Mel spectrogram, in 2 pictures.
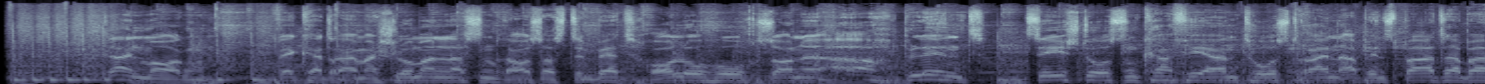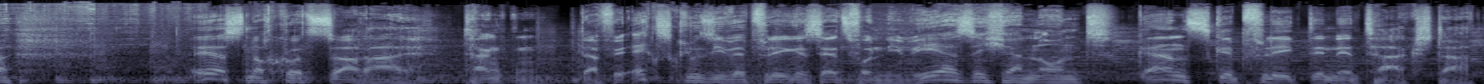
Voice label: spot; aral

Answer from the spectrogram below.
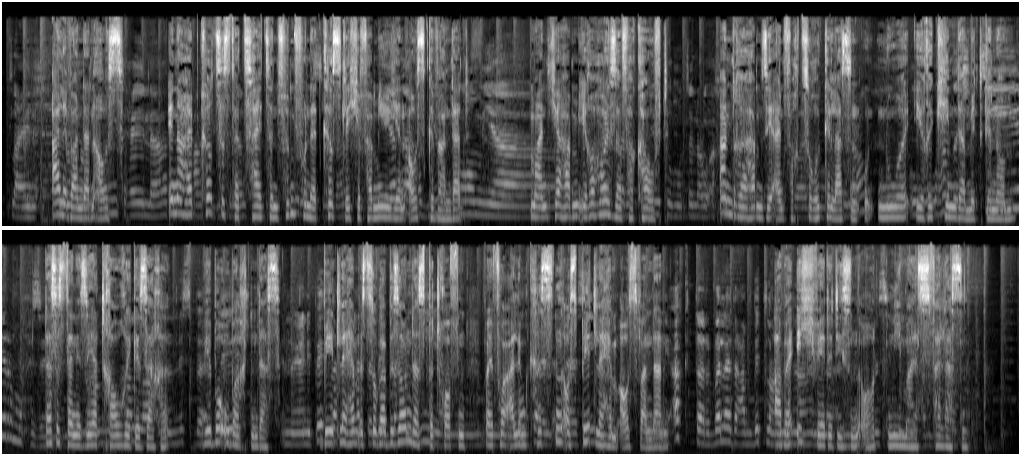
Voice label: voice over; zu Tisch; Bethlehem

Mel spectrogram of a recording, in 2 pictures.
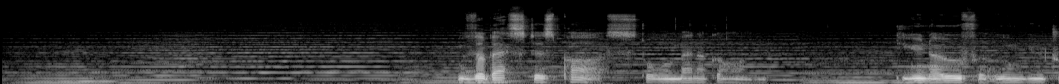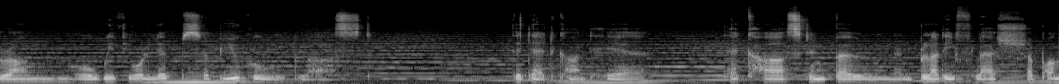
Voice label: poem

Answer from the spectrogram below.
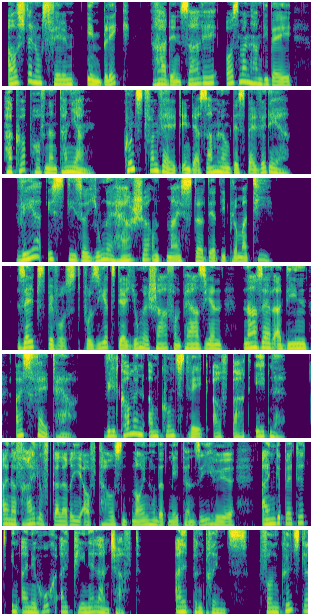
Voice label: medley audioguides

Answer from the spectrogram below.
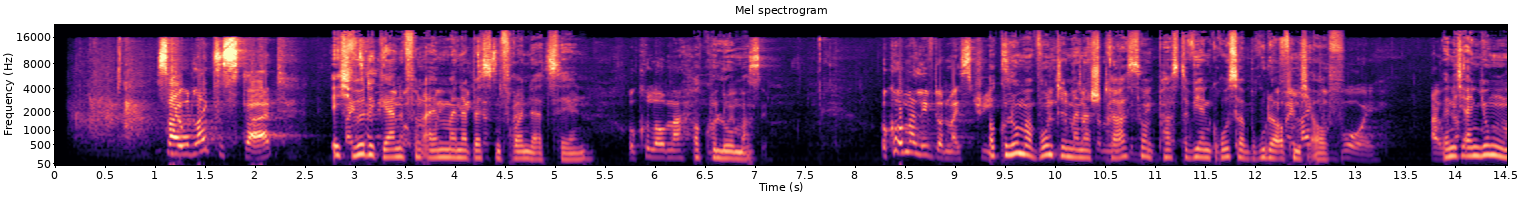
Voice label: doku voiceover

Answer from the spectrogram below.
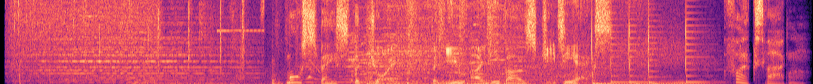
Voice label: tv commercial; vw id buzz 2024

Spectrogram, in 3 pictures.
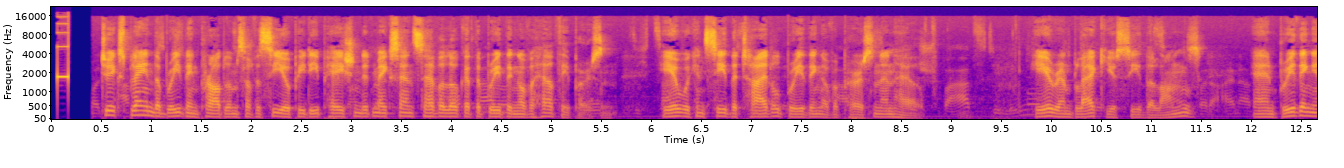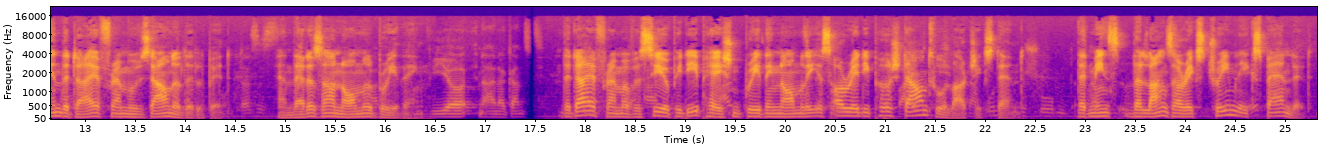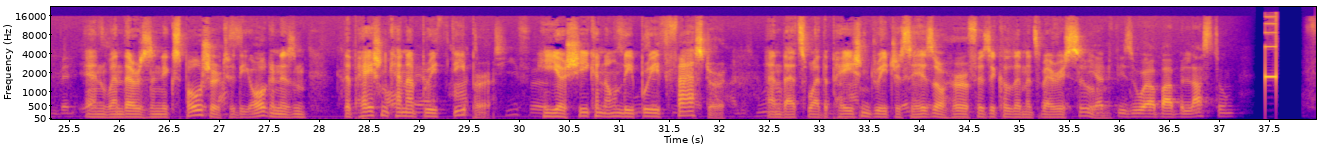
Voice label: voiceovers english

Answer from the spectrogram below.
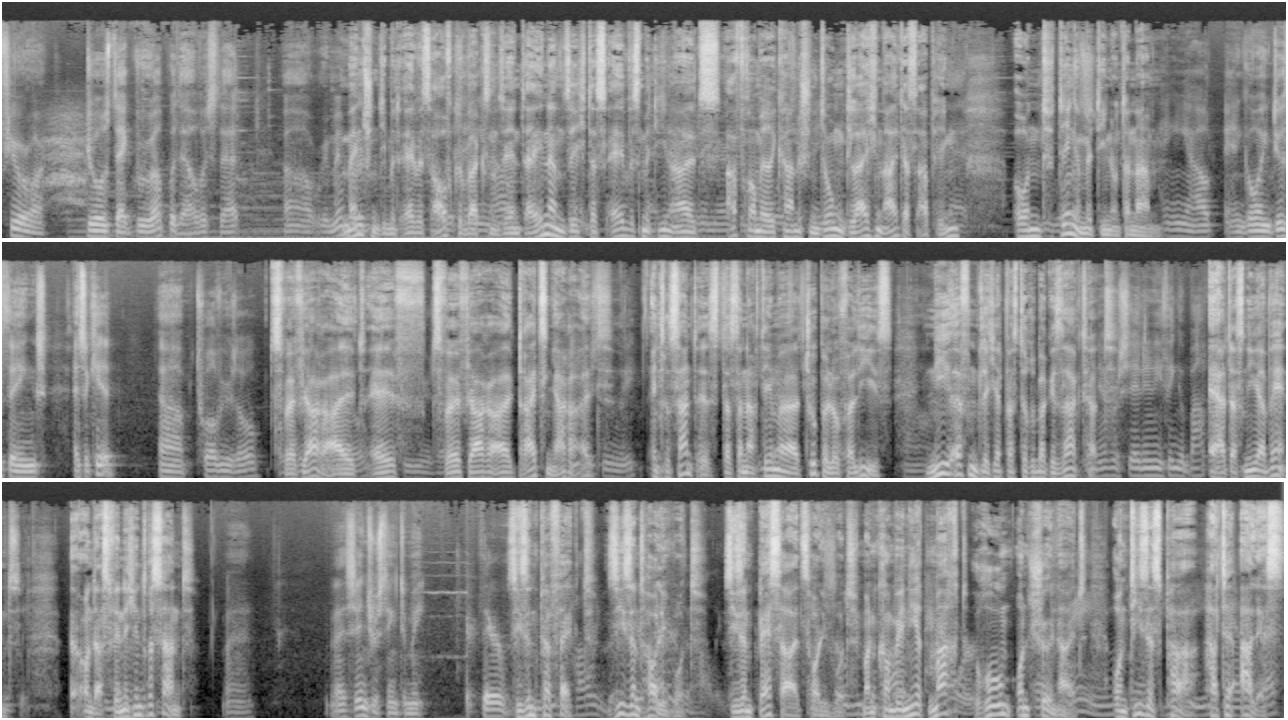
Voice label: voiceover doku; arte

